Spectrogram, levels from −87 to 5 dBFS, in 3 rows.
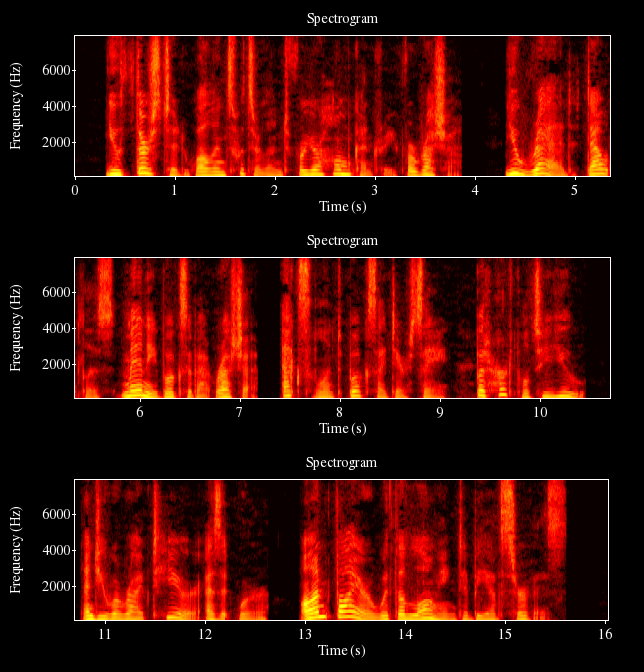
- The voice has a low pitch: No, high, 195 Hz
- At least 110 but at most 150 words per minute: No, average, 160 wpm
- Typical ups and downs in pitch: No, wide, 6.4 semitones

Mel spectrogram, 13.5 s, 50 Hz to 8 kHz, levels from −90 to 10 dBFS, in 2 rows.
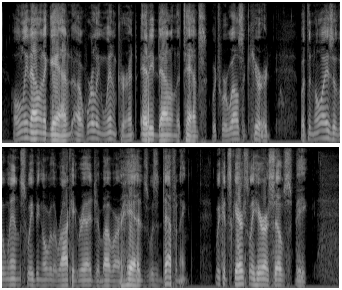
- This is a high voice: No, low, 115 Hz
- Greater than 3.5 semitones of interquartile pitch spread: No, average, 2.9 semitones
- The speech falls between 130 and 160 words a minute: No, average, 175 wpm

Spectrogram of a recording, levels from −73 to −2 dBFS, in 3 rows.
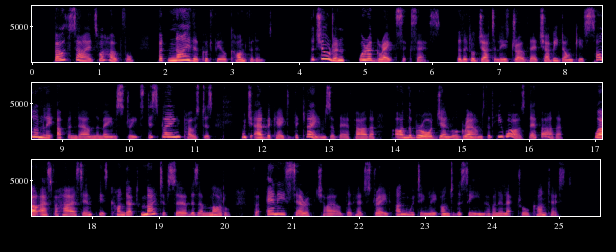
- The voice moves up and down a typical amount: No, wide, 5.9 semitones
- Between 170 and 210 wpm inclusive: Yes, average, 180 wpm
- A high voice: Yes, high, 200 Hz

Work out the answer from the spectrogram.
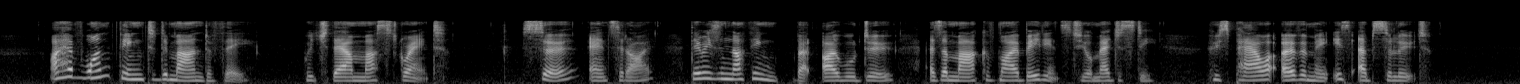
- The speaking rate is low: No, average, 145 wpm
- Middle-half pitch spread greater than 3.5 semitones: Yes, average, 4.7 semitones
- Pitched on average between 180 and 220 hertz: Yes, high, 190 Hz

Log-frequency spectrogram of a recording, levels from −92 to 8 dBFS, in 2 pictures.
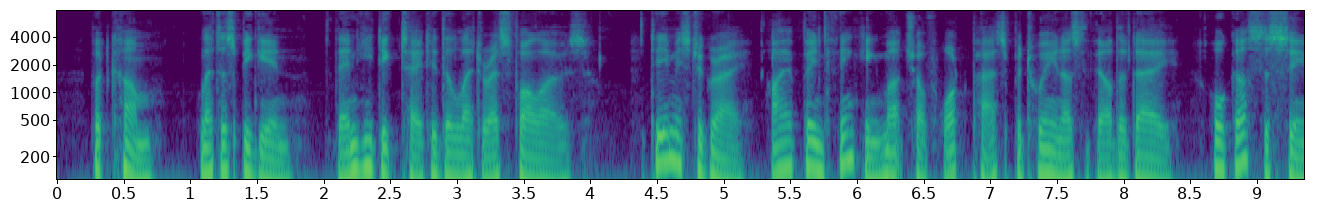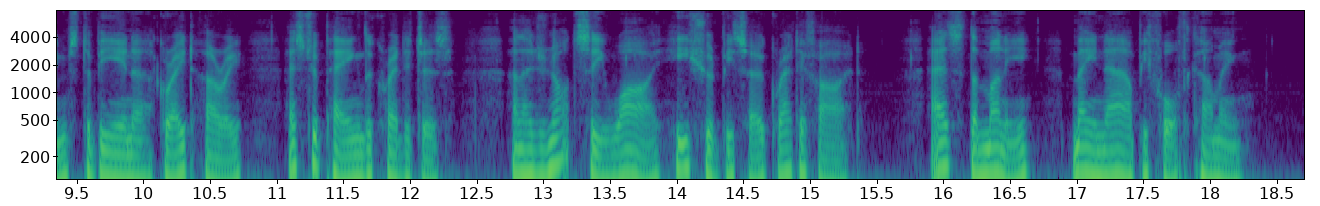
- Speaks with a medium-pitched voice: No, low, 110 Hz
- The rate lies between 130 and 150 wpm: No, average, 190 wpm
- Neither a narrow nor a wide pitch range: Yes, average, 4.0 semitones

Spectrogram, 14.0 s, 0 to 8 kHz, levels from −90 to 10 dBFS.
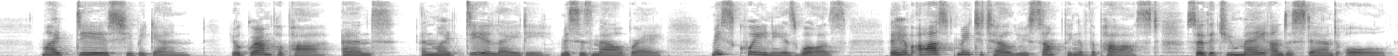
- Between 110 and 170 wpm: Yes, average, 150 wpm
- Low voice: No, high, 210 Hz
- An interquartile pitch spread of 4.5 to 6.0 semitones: Yes, average, 4.9 semitones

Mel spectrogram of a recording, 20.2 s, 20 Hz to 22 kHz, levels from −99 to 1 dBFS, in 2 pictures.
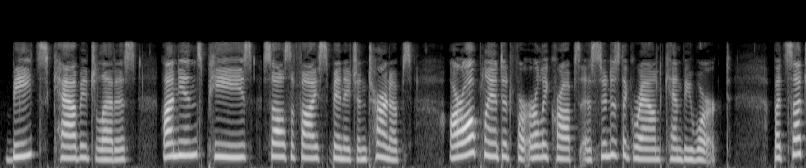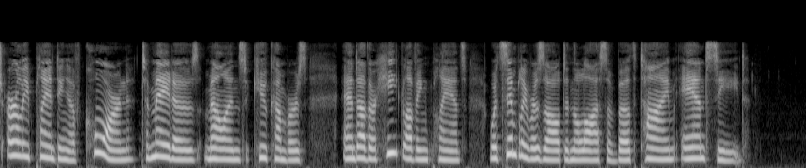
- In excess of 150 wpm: No, average, 145 wpm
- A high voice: Yes, very high, 255 Hz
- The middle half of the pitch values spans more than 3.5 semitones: Yes, average, 3.9 semitones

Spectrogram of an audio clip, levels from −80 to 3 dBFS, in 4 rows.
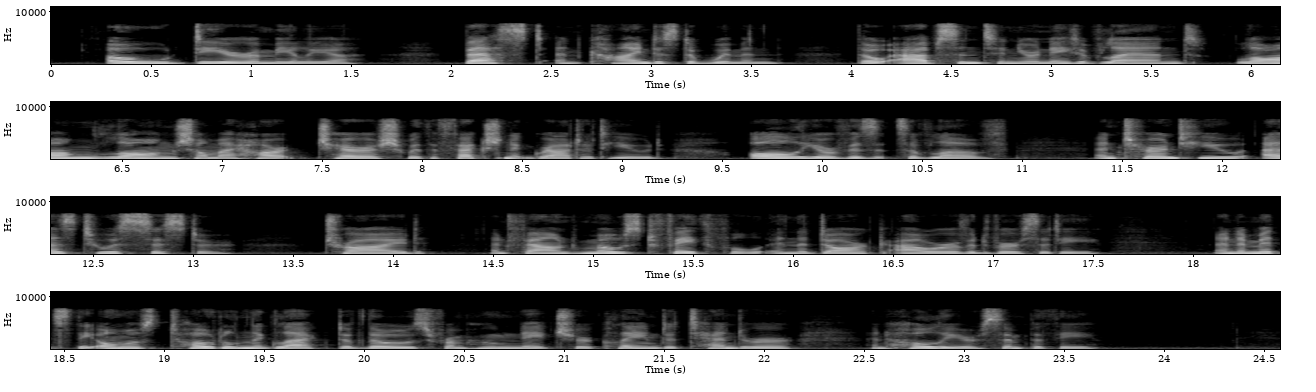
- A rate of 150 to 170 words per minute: Yes, average, 155 wpm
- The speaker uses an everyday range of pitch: Yes, average, 3.7 semitones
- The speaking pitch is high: Yes, high, 195 Hz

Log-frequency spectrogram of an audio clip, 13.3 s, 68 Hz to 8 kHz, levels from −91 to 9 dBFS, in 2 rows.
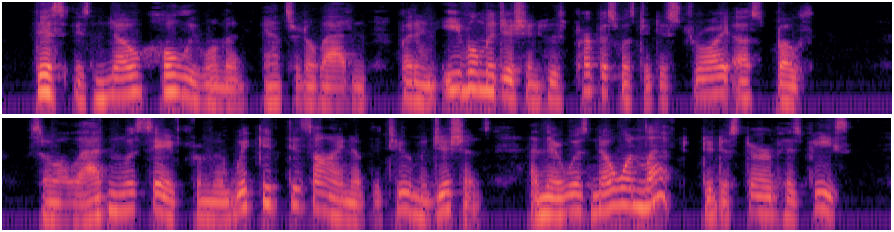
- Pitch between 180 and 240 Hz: No, low, 135 Hz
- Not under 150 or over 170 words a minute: No, average, 180 wpm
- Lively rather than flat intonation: Yes, wide, 6.6 semitones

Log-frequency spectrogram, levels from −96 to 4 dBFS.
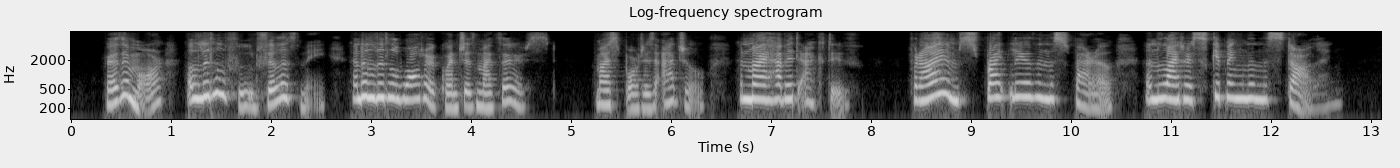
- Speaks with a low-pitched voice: No, very high, 300 Hz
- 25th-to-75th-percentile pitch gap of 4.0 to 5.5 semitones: Yes, average, 5.2 semitones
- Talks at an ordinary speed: Yes, average, 160 wpm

